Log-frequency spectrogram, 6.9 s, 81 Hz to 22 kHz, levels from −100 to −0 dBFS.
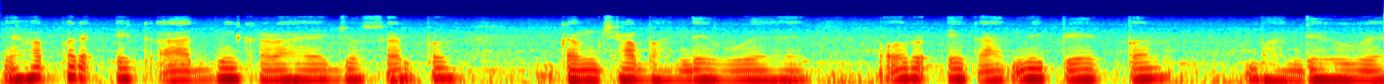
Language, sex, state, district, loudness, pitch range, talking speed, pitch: Hindi, male, Uttar Pradesh, Lucknow, -16 LUFS, 105-115 Hz, 180 wpm, 110 Hz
